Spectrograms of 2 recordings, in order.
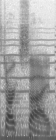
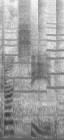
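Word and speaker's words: Darkseid: okay one of that's Dark Side never mind yeah is it dark seed no it's dark it's dark it's pronounced dark side but it's uh se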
